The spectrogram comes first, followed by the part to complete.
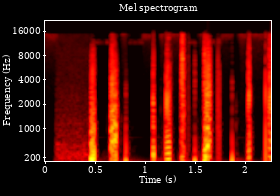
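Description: A rapid series of loud, sharp taps, about four or five a second, each dying away quickly; they pause briefly and start again about half a second in.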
